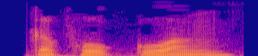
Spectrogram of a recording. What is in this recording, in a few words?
"kapho1ok kua1N", Lao; wide hips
